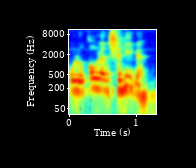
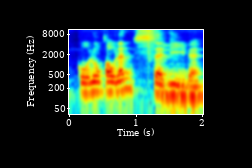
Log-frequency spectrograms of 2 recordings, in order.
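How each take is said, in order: First: The last word begins with a sh sound. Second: The last word begins with an s sound. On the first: The phrase means speak hard words. The speaker calls it wrong. "Kadang orang karena pengen saking fasihnya" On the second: The phrase means speak straight words. The speaker calls it right. "pakai sin ya, jangan pakai shin"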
